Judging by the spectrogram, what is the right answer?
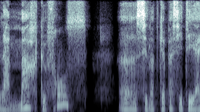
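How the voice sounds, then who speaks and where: A man speaks in a fairly low, somewhat breathy voice with ordinary pitch variation. The sound is dry and close, with no echo. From Paris. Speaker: communications executive. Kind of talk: interview.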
